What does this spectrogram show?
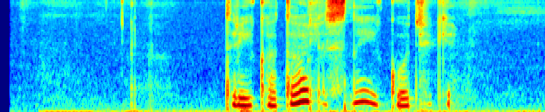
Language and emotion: Russian, neutral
